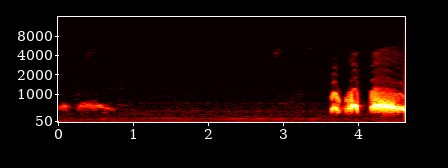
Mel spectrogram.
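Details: Cooing spotted dove, thổ sấm voice. A soft, low introductory coo, a long pause, then two quick abrupt notes leading into a loud, burred, drawn-out coo that drops slightly. Silence between.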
